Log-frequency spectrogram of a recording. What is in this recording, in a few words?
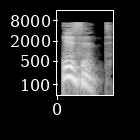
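"isn't", British English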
